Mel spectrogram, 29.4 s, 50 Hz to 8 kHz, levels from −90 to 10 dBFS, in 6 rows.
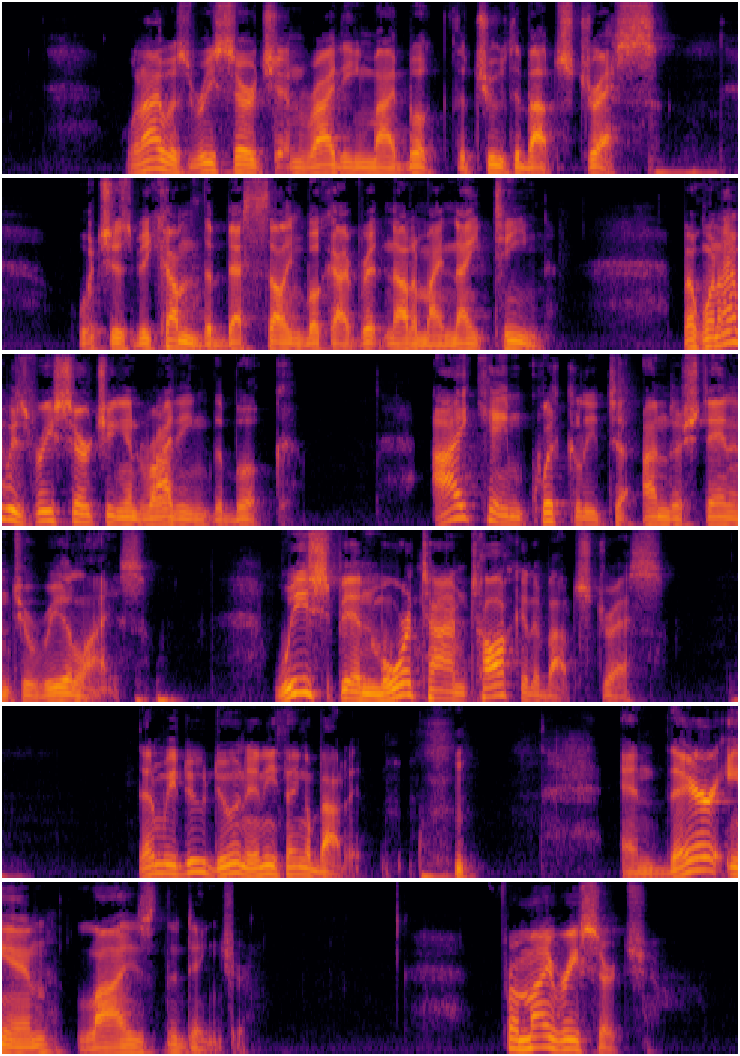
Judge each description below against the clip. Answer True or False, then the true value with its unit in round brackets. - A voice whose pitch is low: True (110 Hz)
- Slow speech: True (130 wpm)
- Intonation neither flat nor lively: False (6.5 semitones)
